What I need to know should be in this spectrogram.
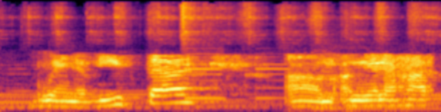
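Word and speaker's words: Buena Vista: Denver trait which is correcting people when they mispronounce buav Vista I have uh been in many heated arguments with people who insist on pronouncing in it bua Vista or some variation of that but I believe that if the locals tell us that it's buav Vista then we should honor and respect that so I do but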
